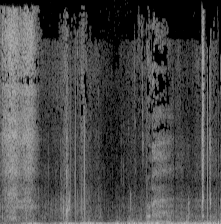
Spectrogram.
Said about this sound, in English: So I expect it to get very windy any second now.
